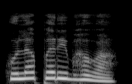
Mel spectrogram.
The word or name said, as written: ಕುಲಪರಿಭವ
